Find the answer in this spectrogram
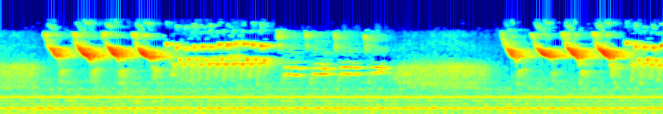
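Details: A canary with an unusual song sings quick, bright descending chirps in bursts, with buzzy rolled trills between phrases; a steady electrical hum runs underneath.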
